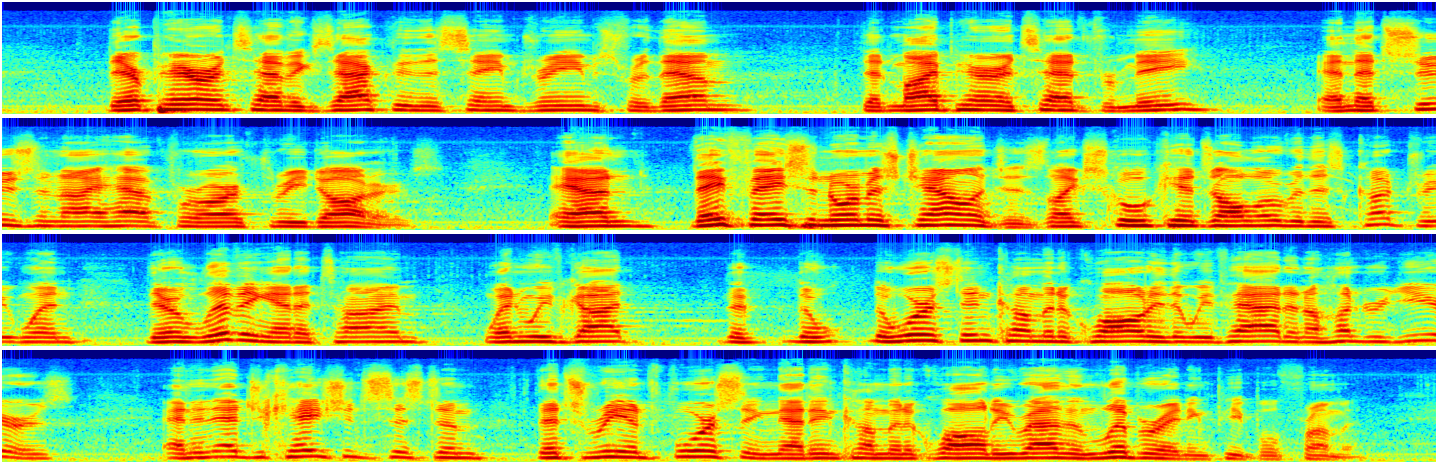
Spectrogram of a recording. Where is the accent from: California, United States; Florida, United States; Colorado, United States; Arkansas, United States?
Colorado, United States; from Colorado.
